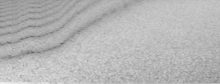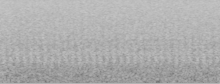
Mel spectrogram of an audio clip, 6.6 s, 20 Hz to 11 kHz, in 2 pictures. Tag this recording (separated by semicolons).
8-bit; arcade; chip; chippy; chiptune; lo-fi; noise; retro; vgm; video-game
